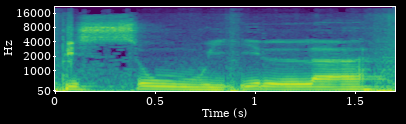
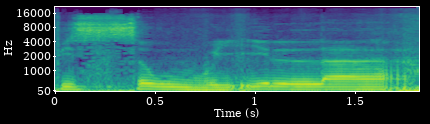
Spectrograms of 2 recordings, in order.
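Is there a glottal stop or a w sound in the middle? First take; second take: w sound; w sound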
